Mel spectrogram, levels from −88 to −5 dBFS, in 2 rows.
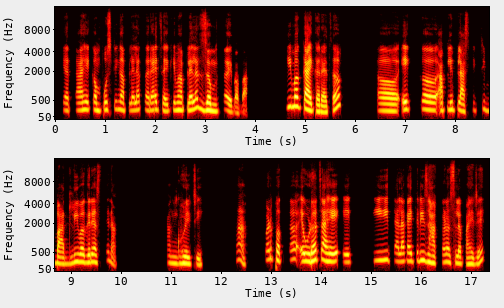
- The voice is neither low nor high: No, high, 215 Hz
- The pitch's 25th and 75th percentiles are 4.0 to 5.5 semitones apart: No, average, 3.4 semitones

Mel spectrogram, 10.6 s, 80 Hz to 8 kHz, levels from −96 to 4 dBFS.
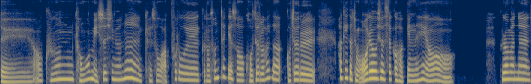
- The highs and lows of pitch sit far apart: No, average, 4.2 semitones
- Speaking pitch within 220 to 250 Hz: Yes, high, 225 Hz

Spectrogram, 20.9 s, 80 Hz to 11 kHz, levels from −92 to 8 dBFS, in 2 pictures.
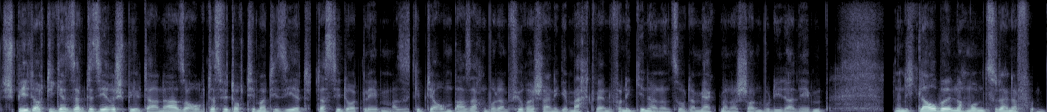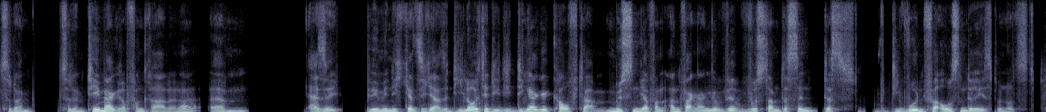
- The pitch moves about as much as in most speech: Yes, average, 3.8 semitones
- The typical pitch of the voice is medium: No, low, 115 Hz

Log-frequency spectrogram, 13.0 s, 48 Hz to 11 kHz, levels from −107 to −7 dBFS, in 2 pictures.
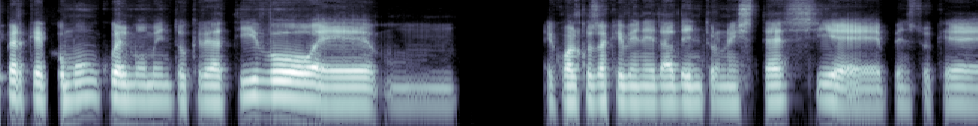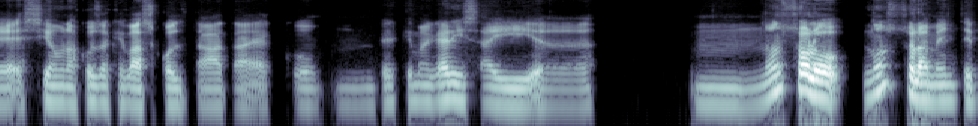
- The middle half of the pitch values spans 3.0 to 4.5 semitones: No, narrow, 2.6 semitones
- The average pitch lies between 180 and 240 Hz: No, low, 135 Hz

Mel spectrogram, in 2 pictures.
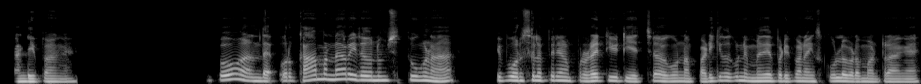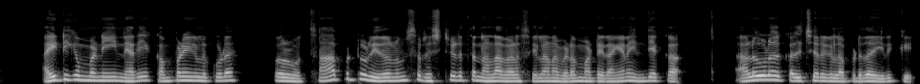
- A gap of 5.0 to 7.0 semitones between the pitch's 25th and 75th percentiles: No, average, 3.8 semitones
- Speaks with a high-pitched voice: No, medium, 160 Hz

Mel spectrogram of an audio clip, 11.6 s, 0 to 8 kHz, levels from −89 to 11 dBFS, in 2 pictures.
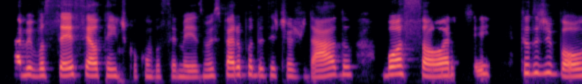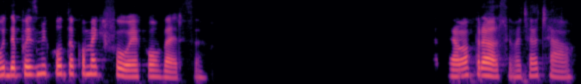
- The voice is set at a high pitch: Yes, high, 210 Hz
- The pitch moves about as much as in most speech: Yes, average, 3.8 semitones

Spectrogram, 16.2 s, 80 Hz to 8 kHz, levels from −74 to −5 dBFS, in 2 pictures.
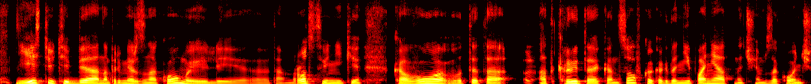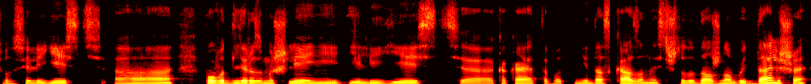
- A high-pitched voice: No, low, 135 Hz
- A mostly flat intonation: Yes, narrow, 2.2 semitones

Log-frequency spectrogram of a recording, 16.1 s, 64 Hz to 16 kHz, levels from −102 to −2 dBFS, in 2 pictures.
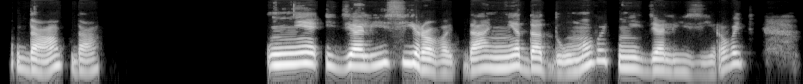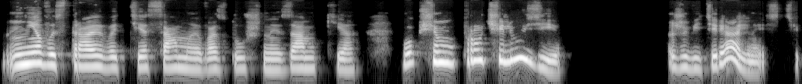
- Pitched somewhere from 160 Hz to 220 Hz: Yes, high, 190 Hz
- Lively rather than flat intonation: Yes, wide, 5.7 semitones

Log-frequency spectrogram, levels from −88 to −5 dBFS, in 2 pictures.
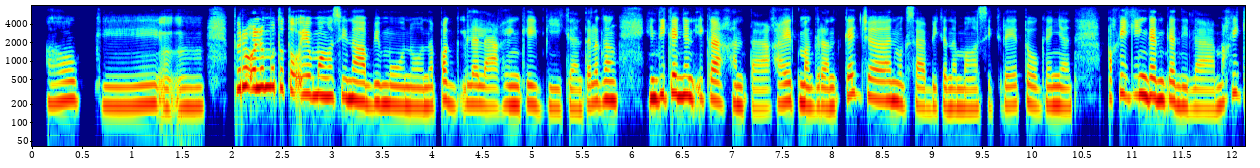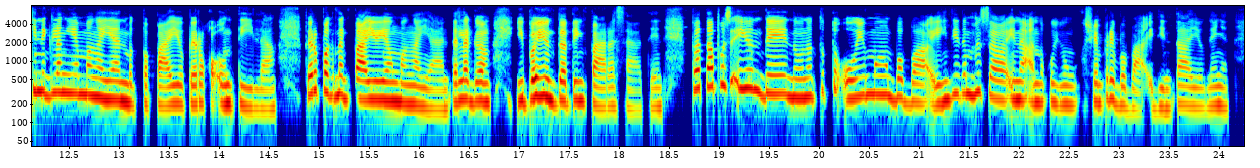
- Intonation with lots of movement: Yes, wide, 5.7 semitones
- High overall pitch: Yes, high, 220 Hz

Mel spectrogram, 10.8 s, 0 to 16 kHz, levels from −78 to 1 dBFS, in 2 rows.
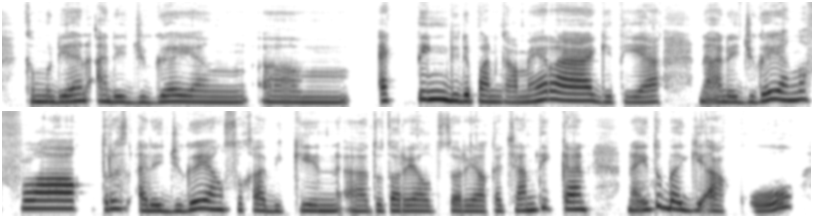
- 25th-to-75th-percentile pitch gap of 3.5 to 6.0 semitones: Yes, average, 4.2 semitones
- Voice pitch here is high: Yes, high, 205 Hz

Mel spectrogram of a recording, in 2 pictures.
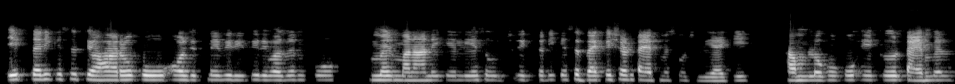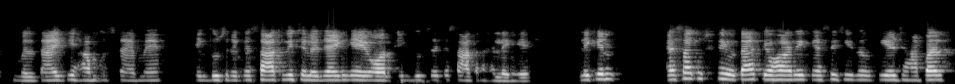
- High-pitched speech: Yes, high, 205 Hz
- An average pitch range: No, narrow, 1.9 semitones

